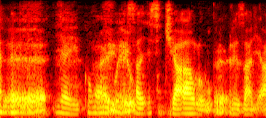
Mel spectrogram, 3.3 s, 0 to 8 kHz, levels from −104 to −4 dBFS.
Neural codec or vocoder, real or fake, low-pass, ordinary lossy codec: vocoder, 22.05 kHz, 80 mel bands, HiFi-GAN; fake; 7.2 kHz; Opus, 24 kbps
